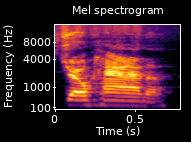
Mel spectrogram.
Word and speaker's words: Johanna: Is it Joanna or Johanna? I don't want to pronounce. It's Johanna.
